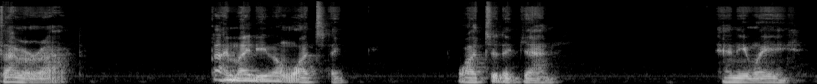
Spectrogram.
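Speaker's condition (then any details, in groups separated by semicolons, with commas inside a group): Multiple sclerosis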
